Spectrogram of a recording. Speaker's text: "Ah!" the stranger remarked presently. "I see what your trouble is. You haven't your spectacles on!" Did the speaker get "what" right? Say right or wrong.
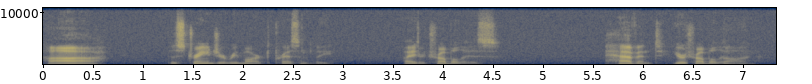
wrong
